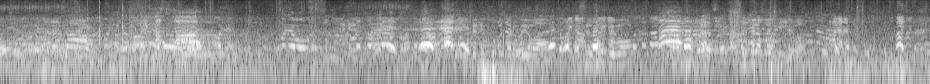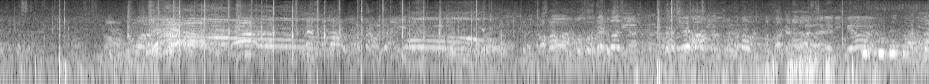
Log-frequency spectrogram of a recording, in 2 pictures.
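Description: Young men shout to one another in the distance outdoors.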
